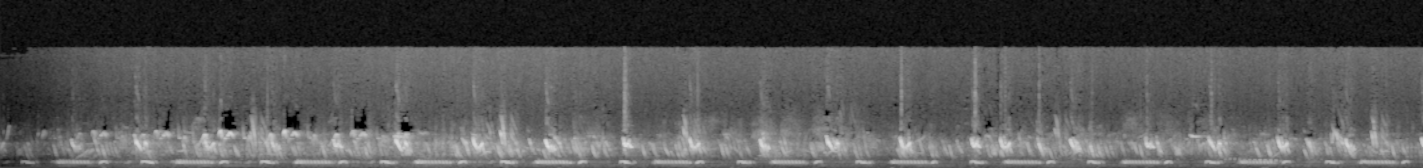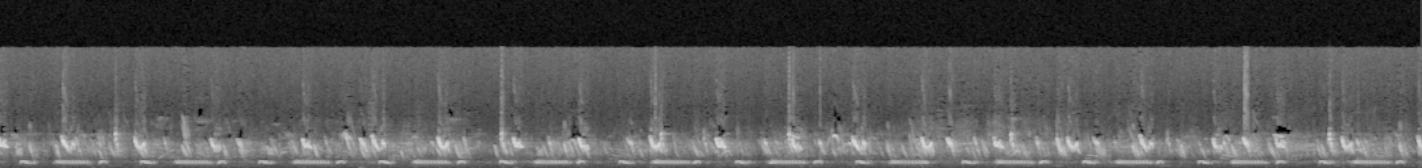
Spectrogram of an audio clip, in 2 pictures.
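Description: A bird calling over and over in a steady rhythm, about one and a half calls a second: each call is a low note with a short, high falling chirp.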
